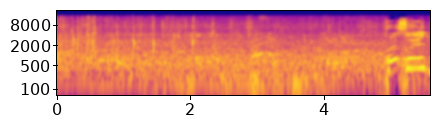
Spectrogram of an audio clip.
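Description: A crowd murmurs and cheers in the open air.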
